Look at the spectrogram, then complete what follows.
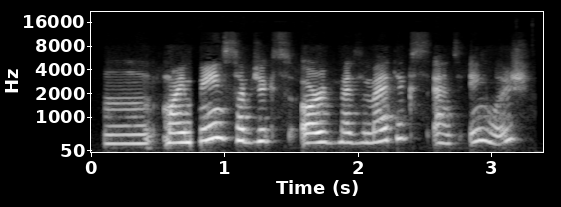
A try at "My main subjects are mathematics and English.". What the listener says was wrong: Pronunciation does feel a little bit staccato, just tiny bit staccato. My main subjects are... My main subjects are mathematics and English. It just feels slightly robotic, just slightly robotic, not fully connected.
